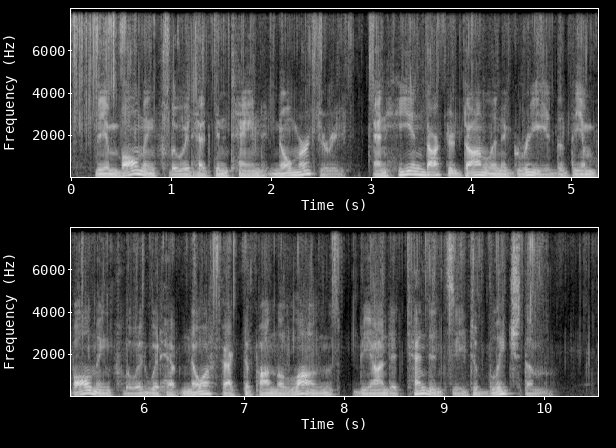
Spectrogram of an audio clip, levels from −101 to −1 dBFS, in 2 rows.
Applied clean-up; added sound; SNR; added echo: neural mask model RNNoise.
